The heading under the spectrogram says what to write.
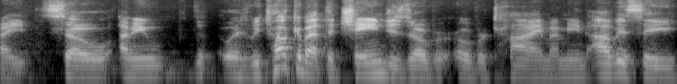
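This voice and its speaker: A man's ordinary speaking voice, medium in pitch, with ordinary pitch variation. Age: 60s. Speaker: PR executive, former press secretary. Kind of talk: casual interview chat.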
